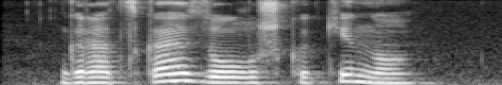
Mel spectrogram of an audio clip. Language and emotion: Russian, neutral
